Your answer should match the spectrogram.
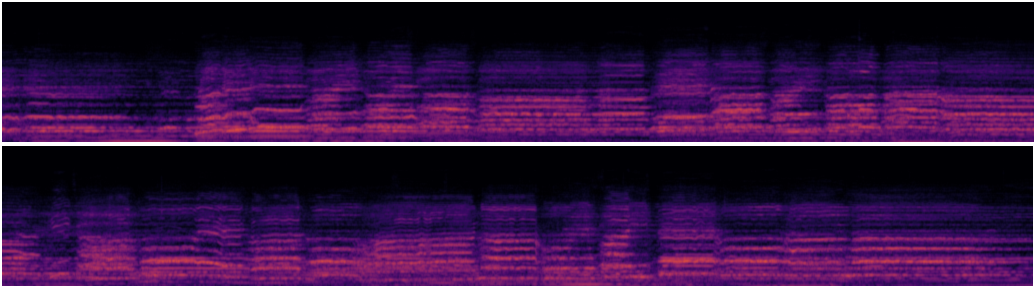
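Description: A large group of standing guests singing together in parts, choir-style, holding long sung notes.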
